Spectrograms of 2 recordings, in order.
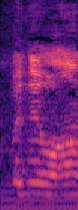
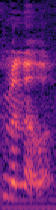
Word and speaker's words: Manila: And he's got pretty much this small vanilla envelope for you. Vanilla or Manila? However it's pronounced. I always thought it was vanilla for some reason. All right. That's Manila. Manila.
